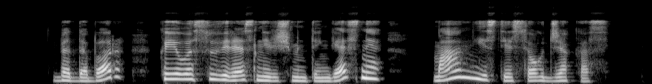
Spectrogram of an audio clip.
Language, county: Lithuanian, Alytus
